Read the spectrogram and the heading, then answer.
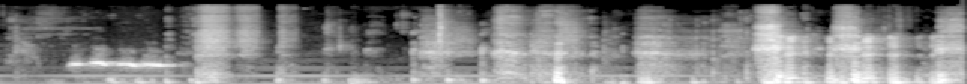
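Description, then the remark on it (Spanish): A brief, clear whistled phrase as a little intro jingle about future job opportunities, a wavering near-steady note lasting under a second, followed by bursts of chuckling and laughter. “Y hagas una musiquilla alrededor de oportunidades de empleo del futuro.”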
